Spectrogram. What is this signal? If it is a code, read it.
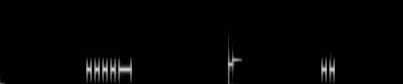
Morse code, heard as a keyed tone, about 30 wpm, 700 Hz. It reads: 4 I
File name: Single-Letter-Number-30wpm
